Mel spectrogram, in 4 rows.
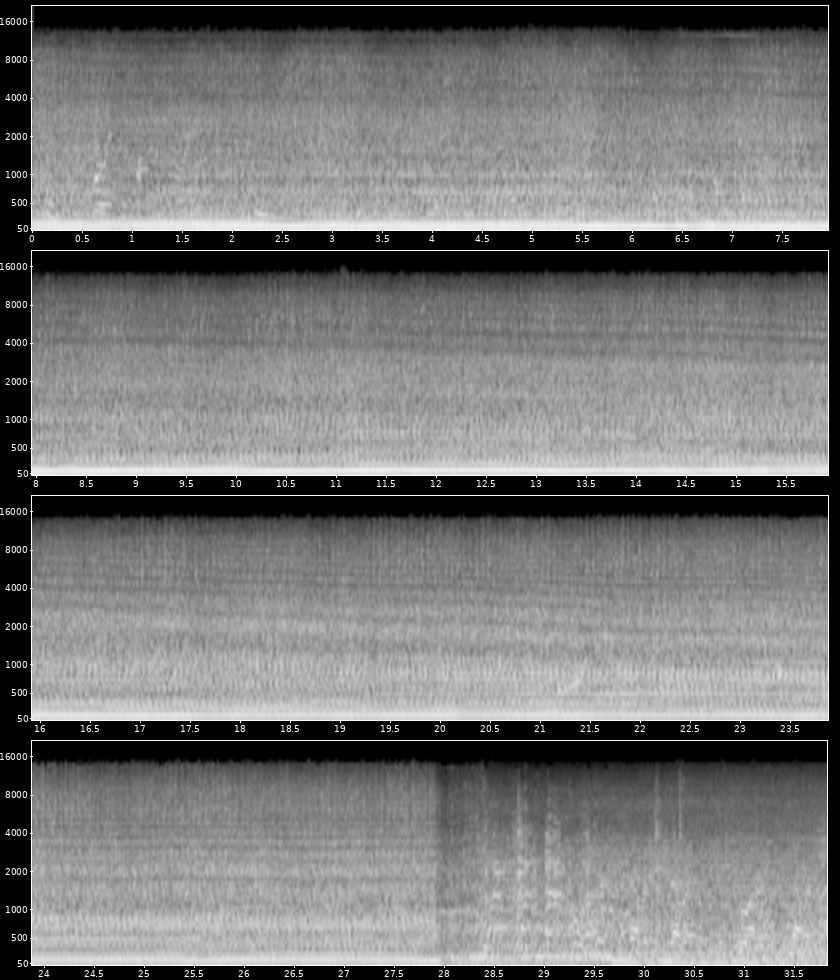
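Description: International Harvester 460 tractor engine running steadily under heavy load while pulling a weight-transfer sled. About two seconds before the end, the engine note drops off suddenly as the pull ends.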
